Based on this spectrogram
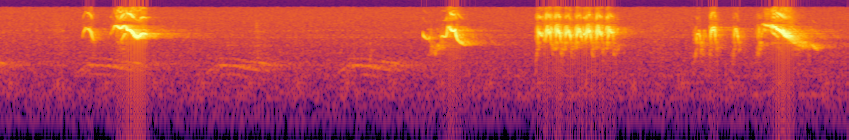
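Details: A Japanese wagtail vocal in a garden gives a loud high chirp, a few faint lower soft notes, then a squeaky note, a buzzy pulsed trill and a final descending chirp.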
